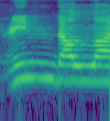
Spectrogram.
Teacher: نون ساکن کے بعد آگے دال حروف اخفا سے ہے تو اخفا کریں گے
